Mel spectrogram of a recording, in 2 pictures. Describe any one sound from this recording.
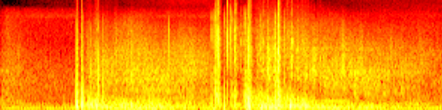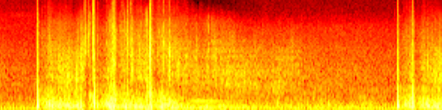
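Fireworks boom loudly overhead, echoing away.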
